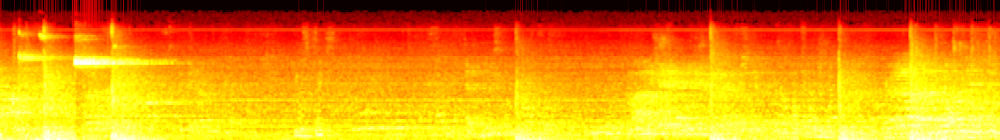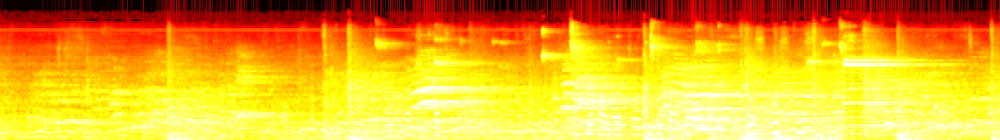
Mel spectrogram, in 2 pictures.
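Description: Basketball bouncing on a hardwood court, with sharp impacts that echo around a large sports hall, mixed with players' and spectators' voices. Two brief high tones sound, one just after the start and one near the end.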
